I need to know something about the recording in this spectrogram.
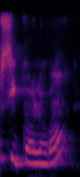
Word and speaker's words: psicólogo: Yo no iría a un psicólogo, aunque pronuncie psicólogo sin P, si me pone en su letrero psicólogo sin P, o sea, no iría.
